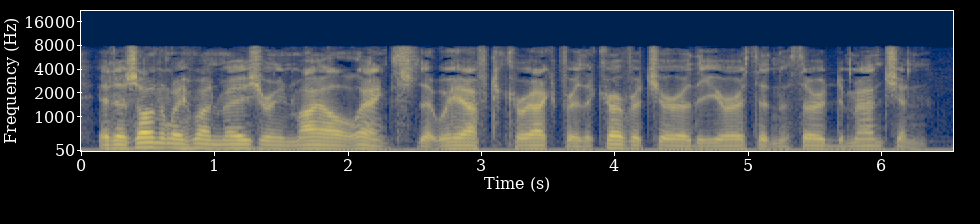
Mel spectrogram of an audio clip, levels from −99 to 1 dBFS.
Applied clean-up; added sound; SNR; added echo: none; none; none; none.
